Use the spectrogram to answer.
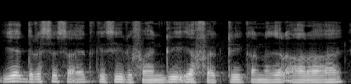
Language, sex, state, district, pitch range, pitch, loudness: Hindi, male, Uttar Pradesh, Lalitpur, 110-120 Hz, 115 Hz, -17 LUFS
